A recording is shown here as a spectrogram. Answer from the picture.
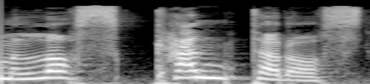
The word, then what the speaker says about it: Los Cantaros: You're listening to MKFM, and currently I am joined by Matías from Los Cantaros. Did I pronounce that correctly? – Yes, you did.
